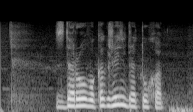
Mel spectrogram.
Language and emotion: Russian, neutral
